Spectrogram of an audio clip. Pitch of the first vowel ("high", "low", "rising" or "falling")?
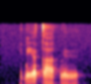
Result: rising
